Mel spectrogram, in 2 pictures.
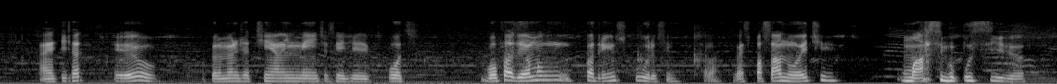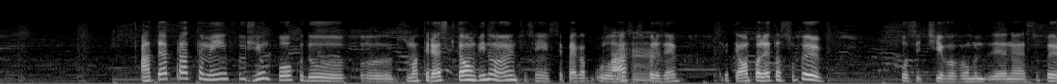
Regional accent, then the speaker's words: Santos, São Paulo, Brazil; Que eu sou de Santos, eu morei lá, né?

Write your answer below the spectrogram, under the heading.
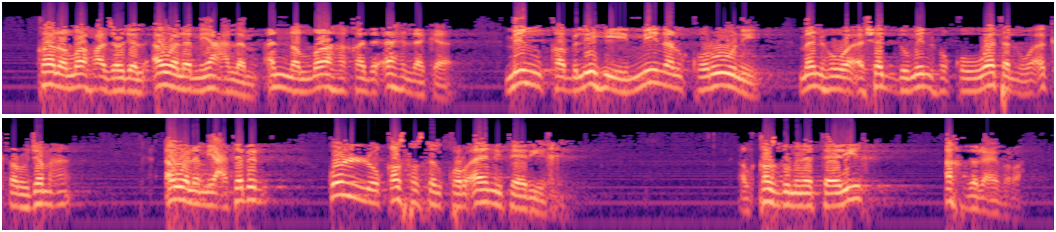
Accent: Egypt; صحفي كبير كان عندنا في مصر كتب مقالة

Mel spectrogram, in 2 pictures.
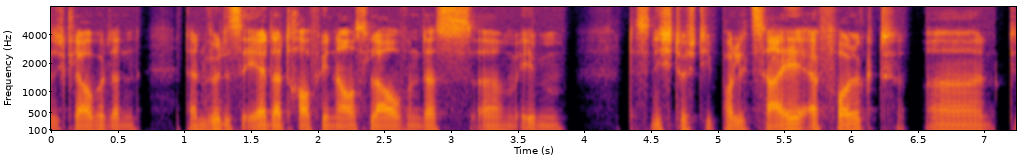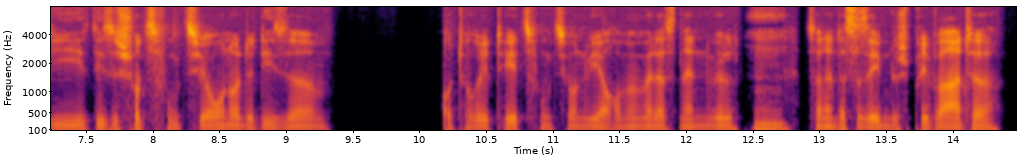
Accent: Hesse, Germany; zum Beispiel die Vereine aus meiner Heimat, die sind ja auch ganz

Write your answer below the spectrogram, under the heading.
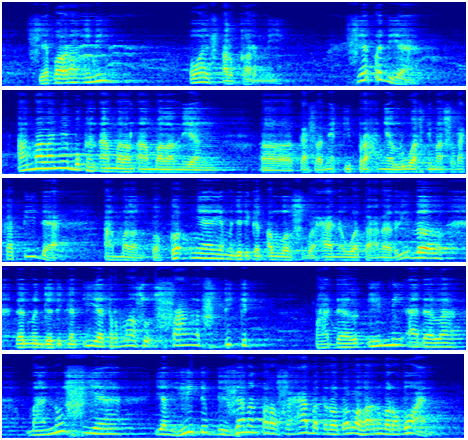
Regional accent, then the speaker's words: Jombang, East Java, Indonesia; Saya dari Jombang, tahu Jombang ya?

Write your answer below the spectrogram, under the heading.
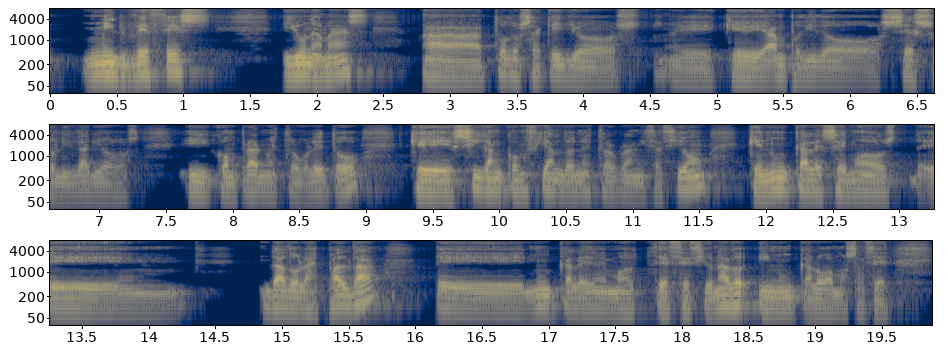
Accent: Toledo, Castilla-La Mancha, Spain; Oiga, en mi tierra, donde yo nací, en Toledo

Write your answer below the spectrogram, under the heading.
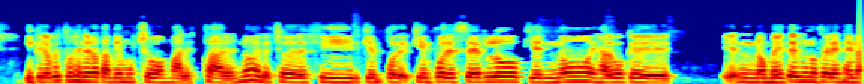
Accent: Andalusia, Spain; Y yo soy andaluza

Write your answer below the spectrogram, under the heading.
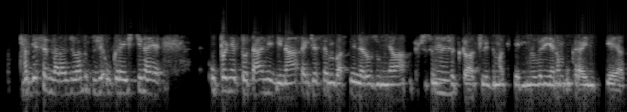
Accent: Vysoké Mýto, Pardubice Region, Czechia; born there; Narodila jsem se v Čechách, ve Vysokém Mýtě

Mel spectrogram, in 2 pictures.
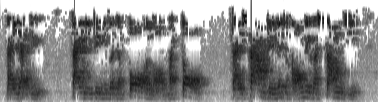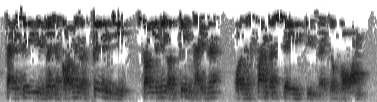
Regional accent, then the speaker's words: Guangdong, China; 我哋讲到广东人啦

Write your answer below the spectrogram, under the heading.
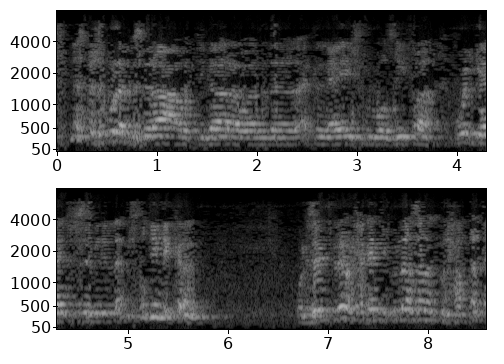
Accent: Egypt; وللاسف انه اغلبهم بيقولوا كان من بلدنا مصر

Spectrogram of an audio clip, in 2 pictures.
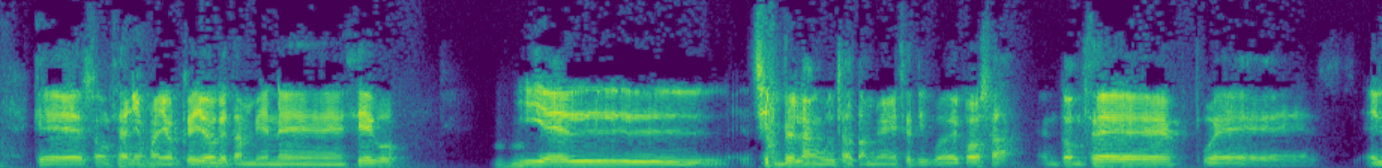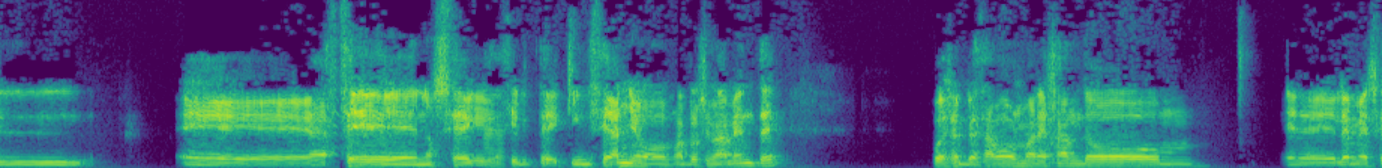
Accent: Badajoz, Extremadura, Spain; now in Seville, Spain; No, la verdad que soy de Badajoz.

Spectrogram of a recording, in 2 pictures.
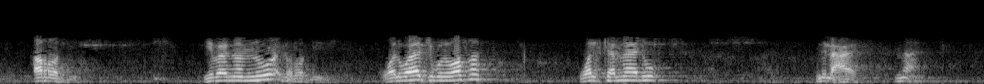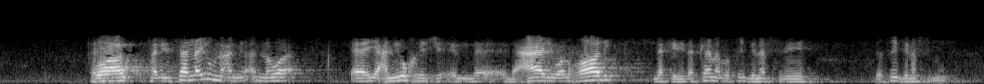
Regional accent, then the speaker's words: Egypt; ولم يجعلها عندنا في مصر

